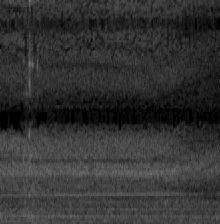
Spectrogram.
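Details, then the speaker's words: Refilling a heating system after replacing a leaking column designer radiator: soft, steady high hiss with faint ticking as trapped air escapes from the opened radiator bleed valve. "So we're going to open up that bleed. You can hear some air coming out."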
